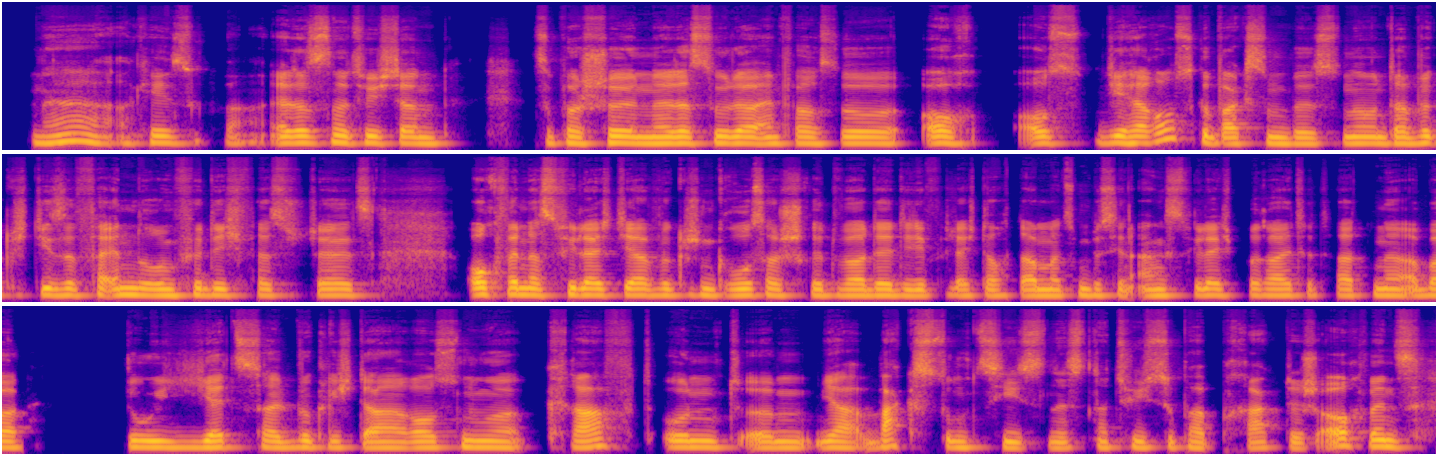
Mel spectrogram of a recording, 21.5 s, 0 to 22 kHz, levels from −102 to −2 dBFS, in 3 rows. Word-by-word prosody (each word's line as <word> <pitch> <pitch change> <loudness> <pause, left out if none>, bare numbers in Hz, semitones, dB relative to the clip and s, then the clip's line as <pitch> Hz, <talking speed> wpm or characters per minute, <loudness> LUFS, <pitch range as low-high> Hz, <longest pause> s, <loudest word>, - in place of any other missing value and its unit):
Ah, 145 0 -1
okay, 135 +2 -1
super. 140 +1 -8
Also, 135 -1 +3
das 135 - +2
ist 135 - 0
natürlich 140 -2 +2
dann 125 -1 0 0.4
super 130 0 -1
schön, 130 +1 +4
ne, 130 0 +5
dass 130 -1 +4
du 135 - +2
da 130 0 +5
einfach 125 +1 -1
so 130 0 0
auch 130 -2 +1 0.2
aus 130 0 -2
dir 140 +1 +2
herausgewachsen 130 - +1
bist, 125 0 -2
ne, 130 0 +2
und 130 -1 0
da 125 -1 +2
wirklich 135 0 -2
diese 135 -1 +1
Veränderung 130 0 +2
für 125 +3 -1
dich 130 -1 -1
feststellst, 130 0 -3 0.4
auch 140 0 +4
wenn 145 -1 +5
das 130 -2 +3
vielleicht, 135 -1 +2
ja, 130 -2 +3
wirklich 130 +1 -3
'n 130 - +1
großer 130 +1 0
Schritt 130 0 -2
war, 125 0 +2
der 130 0 +3
dir 120 0 -1
vielleicht 125 -1 -6
auch 120 +1 -4
damals 120 0 0
'n 130 - 0
bisschen 125 0 -4
Angst 125 +1 -3
vielleicht 130 -1 -1
bereitet 130 -1 -3
hat, 125 0 -3
ne? 130 -1 +1
Aber 125 0 +1 0.5
du 130 -1 +3
jetzt 130 +1 +1
halt 125 -1 0
wirklich 125 -1 -2
daraus 125 0 0
nur 130 -1 0
Kraft 145 +4 0
und, 130 -2 0
ähm, 120 0 -1
ja, 125 -1 +1
Wachstum 130 -2 0
ziehst, 120 -3 -1
ist 115 +1 -3
natürlich 125 0 -4
super 115 -1 -3
praktisch, 115 -1 -5
auch 160 0 +2
wenn's 140 -3 +2
130 Hz, 200 wpm, -21 LUFS, 125-135 Hz, 0.5 s, ne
